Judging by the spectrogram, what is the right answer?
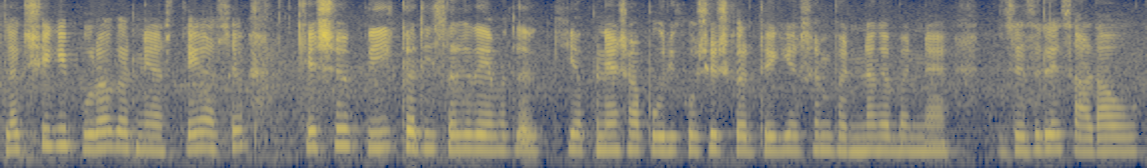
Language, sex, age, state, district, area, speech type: Dogri, female, 18-30, Jammu and Kashmir, Udhampur, rural, spontaneous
